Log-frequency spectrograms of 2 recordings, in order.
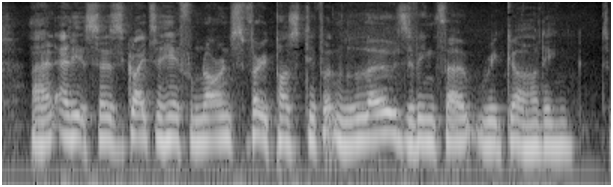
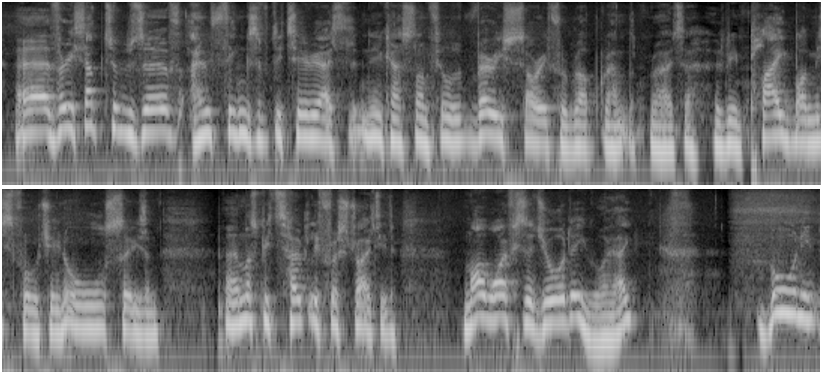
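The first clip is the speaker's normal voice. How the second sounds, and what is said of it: Put-on regional British accent. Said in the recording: “your Welsh accent... Said it was the Geordie accent.”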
